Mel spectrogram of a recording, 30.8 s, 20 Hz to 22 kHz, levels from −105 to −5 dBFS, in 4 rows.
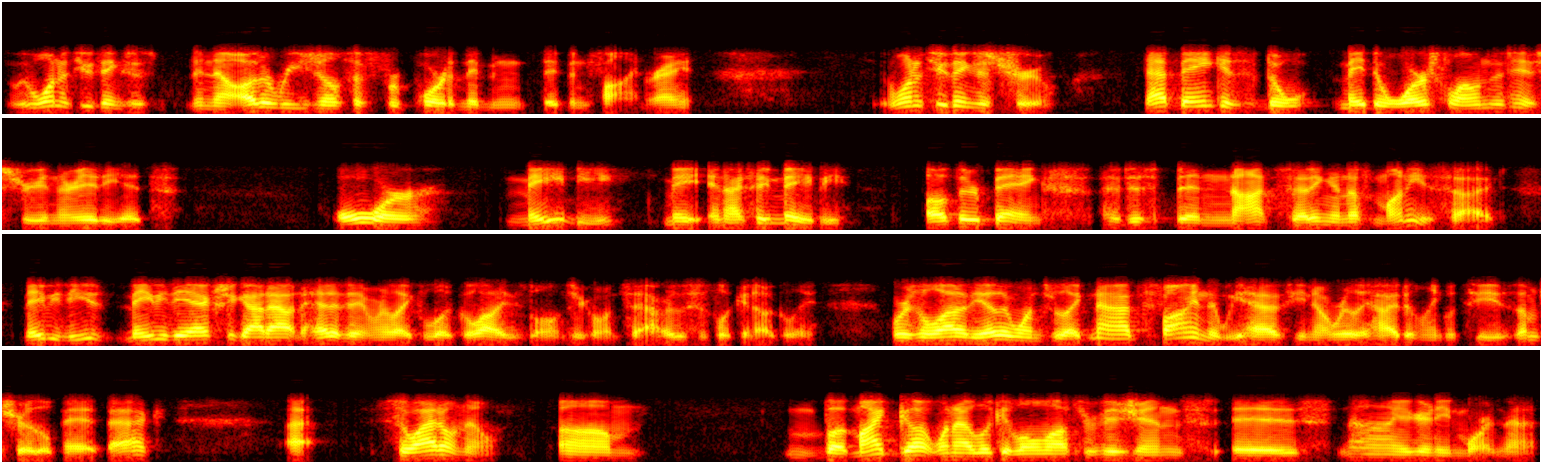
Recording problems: phone-call audio; nothing above 3.5 kHz

